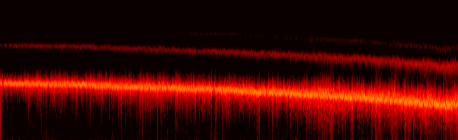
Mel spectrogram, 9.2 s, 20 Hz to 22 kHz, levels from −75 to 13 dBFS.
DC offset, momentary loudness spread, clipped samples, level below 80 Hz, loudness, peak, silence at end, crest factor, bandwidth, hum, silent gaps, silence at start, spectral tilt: under 0.1%; 1 LU; under 0.1%; -74 dBFS; -26 LUFS; -20 dBFS; 0 s; 8 dB; 14 kHz; none; none; 0 s; 0.5 dB/octave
